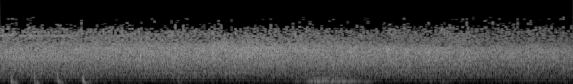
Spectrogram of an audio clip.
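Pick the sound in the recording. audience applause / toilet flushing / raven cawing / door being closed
audience applause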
